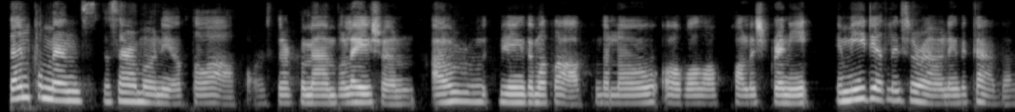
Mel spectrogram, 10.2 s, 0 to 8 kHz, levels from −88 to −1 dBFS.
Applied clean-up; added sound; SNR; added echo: neural mask model DeepFilterNet 3.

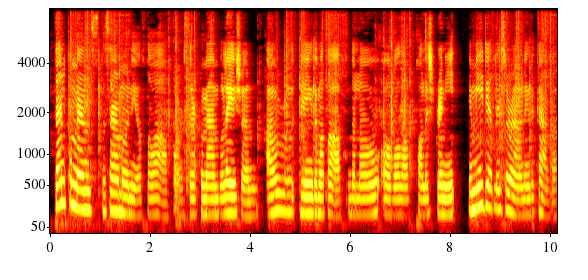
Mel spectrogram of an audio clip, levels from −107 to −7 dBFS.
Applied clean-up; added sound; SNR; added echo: classical method WPE with log-MMSE.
